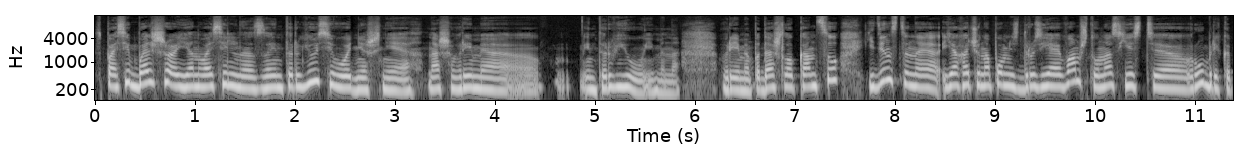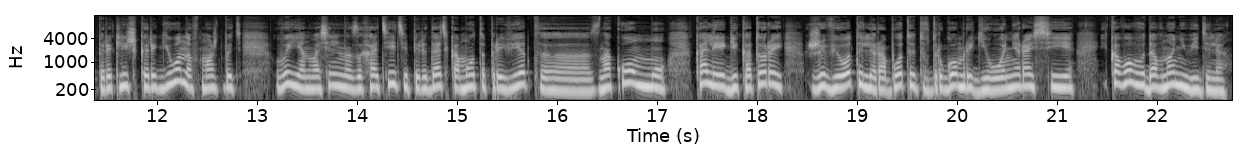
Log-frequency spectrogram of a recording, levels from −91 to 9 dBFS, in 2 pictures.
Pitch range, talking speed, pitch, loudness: 215-255 Hz, 140 wpm, 235 Hz, -15 LUFS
